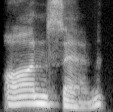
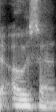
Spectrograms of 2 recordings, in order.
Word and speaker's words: onsen: what I had said, I pronounced it incorrectly. It is onsen. Okay, I had said Osen.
